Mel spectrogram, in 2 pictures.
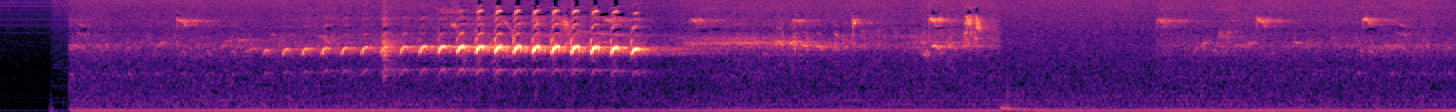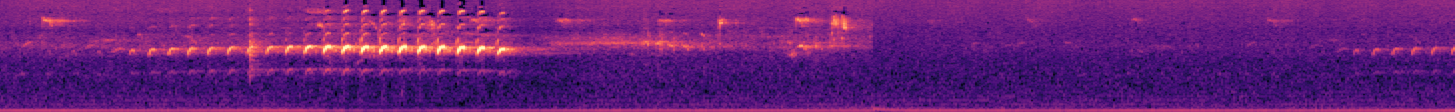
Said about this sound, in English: Woodpecker's song.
